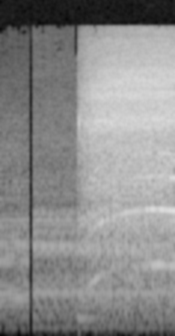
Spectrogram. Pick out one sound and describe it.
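A power router whirs loudly.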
